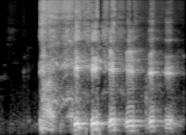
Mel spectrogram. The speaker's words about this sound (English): I'm blowing my nose.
